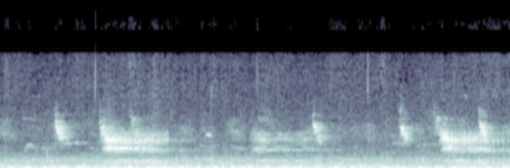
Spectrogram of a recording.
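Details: Sheep grazing in a forest under the morning sun, giving wavering, harmonic bleats about every two to three seconds over a steady low rumble and faint regular ticking.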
